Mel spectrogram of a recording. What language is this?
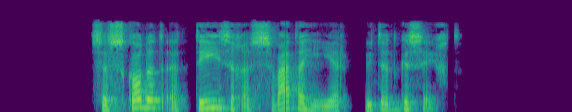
Western Frisian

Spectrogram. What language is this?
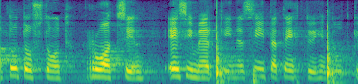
Finnish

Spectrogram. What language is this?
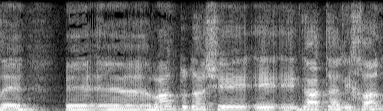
Hebrew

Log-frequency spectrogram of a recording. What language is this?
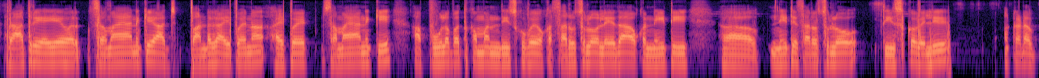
Telugu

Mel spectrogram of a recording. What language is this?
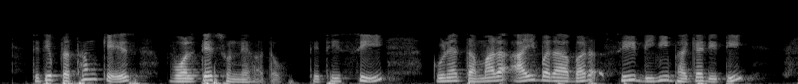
Gujarati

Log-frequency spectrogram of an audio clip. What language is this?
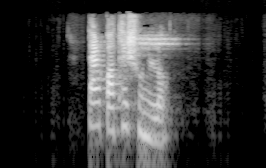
Bangla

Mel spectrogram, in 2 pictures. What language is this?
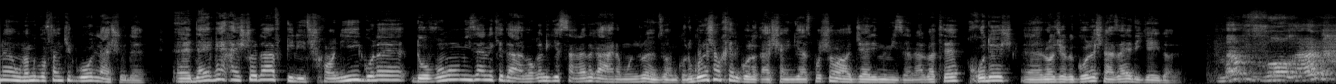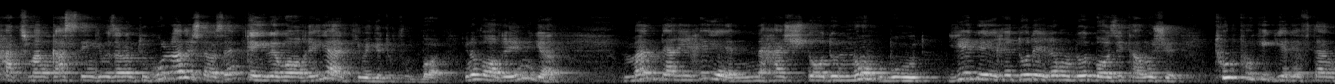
Persian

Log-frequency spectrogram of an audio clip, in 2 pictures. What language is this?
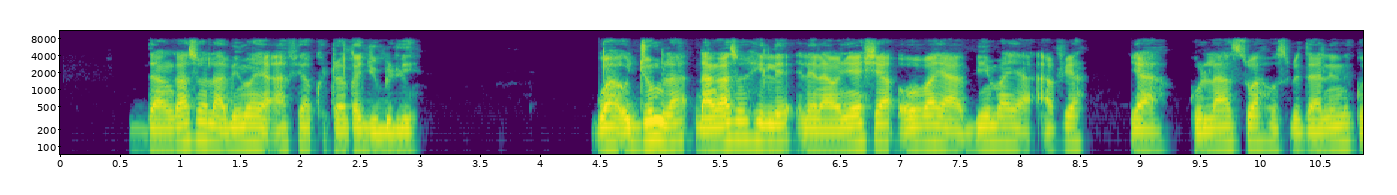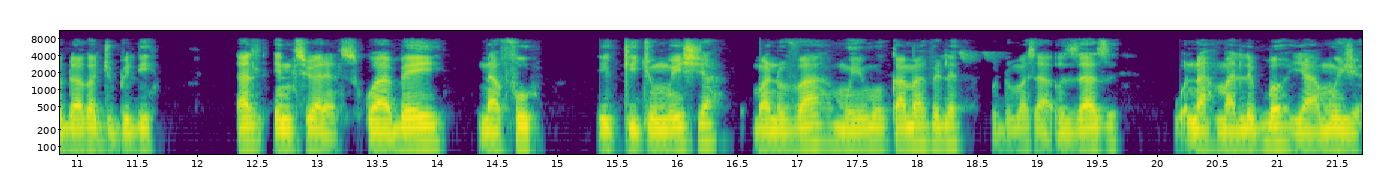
Swahili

